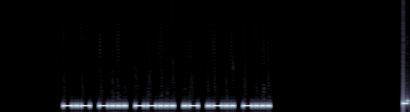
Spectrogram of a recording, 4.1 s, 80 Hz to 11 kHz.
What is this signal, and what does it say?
Morse code, heard as a keyed tone, about 39 wpm, 700 Hz. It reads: KB7ALB
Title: USA Call Signs - 6 Characters - 3x Character Spacing - 40wpm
